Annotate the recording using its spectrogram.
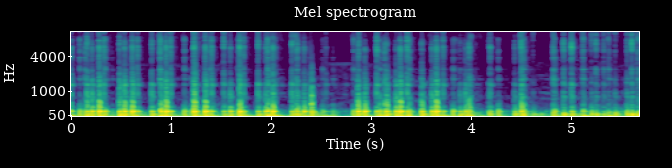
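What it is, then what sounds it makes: Metal microphone body tapped and scratched with nails. Long press-on nails tap and scratch the upper body of a silver, hollow metal USB desktop microphone near its knobs. Rapid, irregular taps land as deep, hollow thumps mixed with brighter scratchy clicks. There is a brief lull in the middle before the tapping resumes.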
